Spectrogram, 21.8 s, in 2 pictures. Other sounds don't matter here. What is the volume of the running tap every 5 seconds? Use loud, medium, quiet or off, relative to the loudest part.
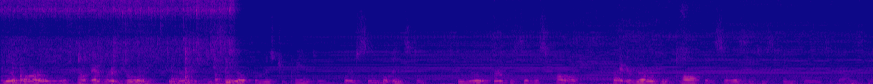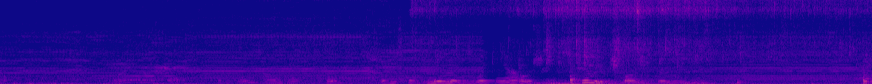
loud, off, off, medium, medium.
